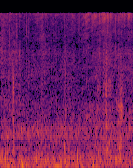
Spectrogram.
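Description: Thick top sirloin steaks sizzling on the grate of a Santa Maria grill over a red oak wood fire, with a steady soft hiss and scattered small crackles and pops.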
